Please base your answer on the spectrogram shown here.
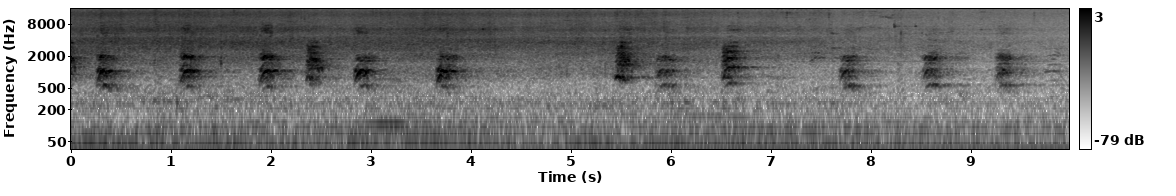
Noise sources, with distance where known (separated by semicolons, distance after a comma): dog barking or whining, far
